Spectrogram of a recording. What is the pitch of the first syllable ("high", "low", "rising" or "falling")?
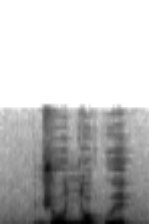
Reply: low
